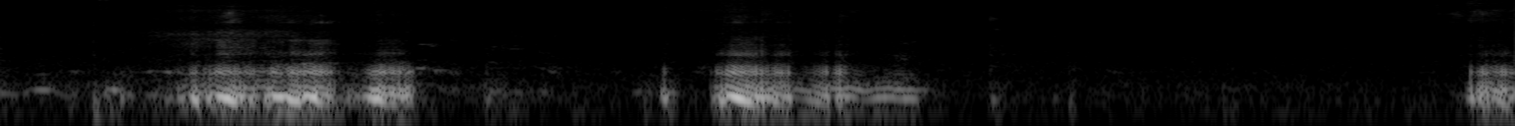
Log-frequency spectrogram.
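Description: Deep, rough, growly snores in bursts with quiet gaps between them; loud snoring in a small room.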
